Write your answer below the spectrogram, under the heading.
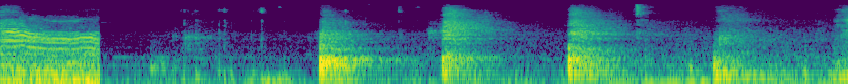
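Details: Domestic cats indoors meowing while their food is being put out; several loud, brief meows and calls at irregular intervals, separated by quiet gaps.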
